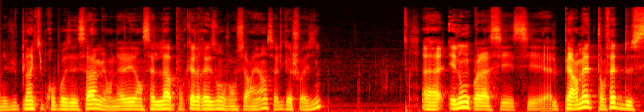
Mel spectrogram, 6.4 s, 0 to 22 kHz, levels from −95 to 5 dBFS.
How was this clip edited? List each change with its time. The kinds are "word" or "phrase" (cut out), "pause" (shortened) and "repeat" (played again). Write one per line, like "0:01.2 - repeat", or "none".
0:04.2 - pause
0:04.7 - word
